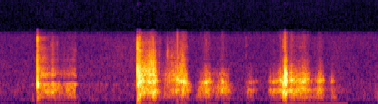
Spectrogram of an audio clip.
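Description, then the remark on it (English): A person blows their nose in several short, breathy honking bursts, a sharp blast followed by a longer series of sputtering, uneven snorts and wet rustles, with no talking. “I am actually going to blow my nose.”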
